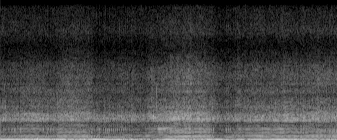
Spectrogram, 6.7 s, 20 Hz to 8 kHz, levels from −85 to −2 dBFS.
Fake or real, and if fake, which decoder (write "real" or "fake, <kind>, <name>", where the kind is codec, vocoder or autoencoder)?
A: real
